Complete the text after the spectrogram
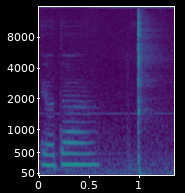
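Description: A wooden game piece clacks sharply onto a board.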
